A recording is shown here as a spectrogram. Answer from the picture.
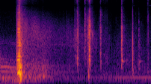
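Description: A single loud rifle shot a quarter second in, sharp with a brief echo, followed by a few small, sharp clicks.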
